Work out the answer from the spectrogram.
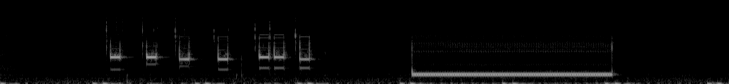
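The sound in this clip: A telephone number is dialed on a touch-tone keypad. A quick series of short, clear beeps is followed by one long, steady tone over faint background noise.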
